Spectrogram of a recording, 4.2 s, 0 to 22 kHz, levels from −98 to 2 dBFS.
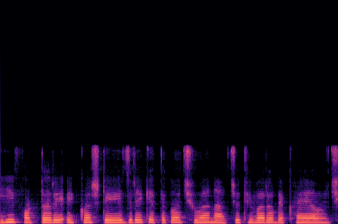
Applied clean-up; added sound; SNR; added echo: neural mask model DeepFilterNet 3.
